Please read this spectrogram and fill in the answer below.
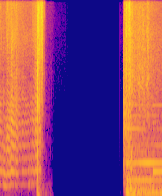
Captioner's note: fly buzzing; fly splatting; eerie music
